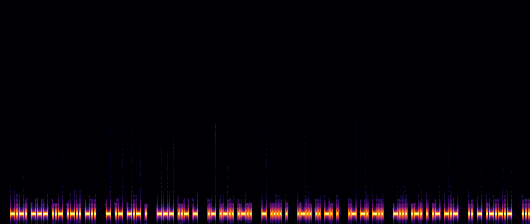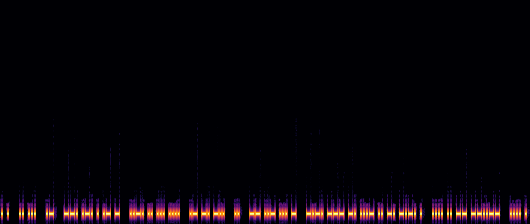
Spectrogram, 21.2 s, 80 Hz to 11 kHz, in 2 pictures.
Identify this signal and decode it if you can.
Morse code, heard as a keyed tone, about 40 wpm, 600 Hz. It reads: COULD TAKE OUT ALL THE LINE AND BREAK IT. HE IS A GREAT FISH AND I MUST CONVINCE HIM, HE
